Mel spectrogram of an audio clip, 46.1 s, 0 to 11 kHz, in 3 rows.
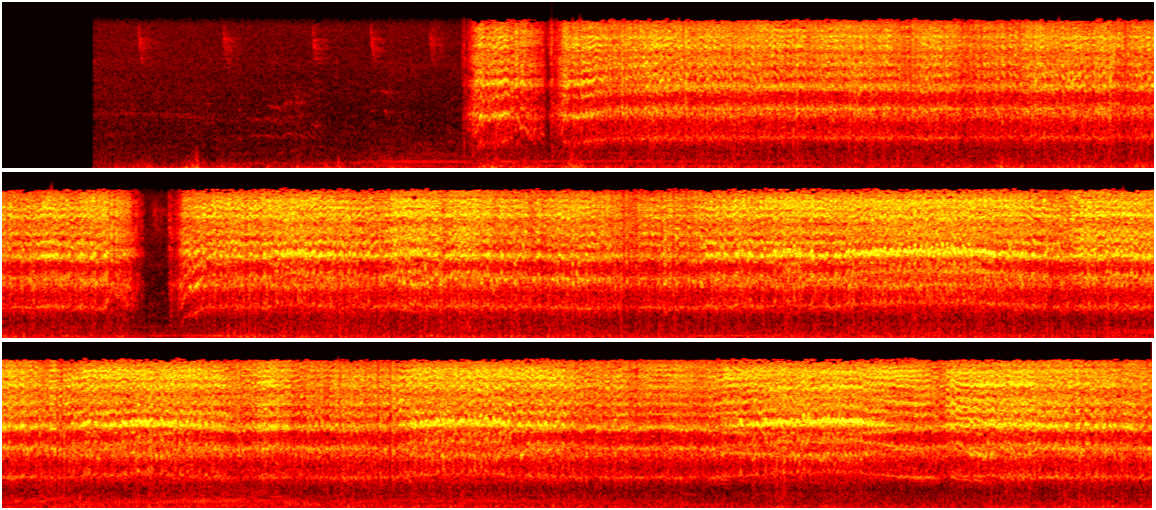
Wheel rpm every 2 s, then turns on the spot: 0, 0, 0, 30, 120, 160, 160, 160, 140, 110, 160, 160, 160, 160, 160, 160, 160, 160, 160, 160, 160, 160, 160.
none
